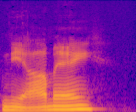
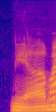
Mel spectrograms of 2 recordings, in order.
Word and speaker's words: Niamey: Here's how you pronounce it. Oh, dang it. It doesn't have the audio clip. It's like Niamey. Niamey.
